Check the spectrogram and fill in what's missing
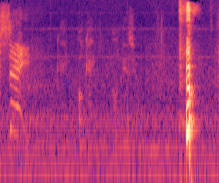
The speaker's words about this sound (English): There goes my dog, sorry. Your dog scared you. Yes, because he just started barking for no reason.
